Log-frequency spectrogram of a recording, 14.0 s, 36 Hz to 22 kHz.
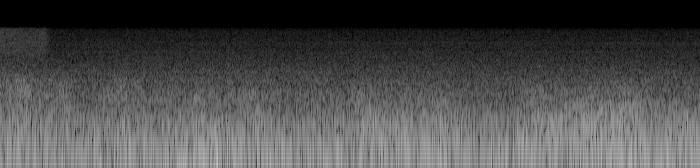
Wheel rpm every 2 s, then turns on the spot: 0, 0, 0, 0, 0, 0, 0.
none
